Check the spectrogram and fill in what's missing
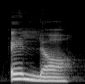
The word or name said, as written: Ellā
